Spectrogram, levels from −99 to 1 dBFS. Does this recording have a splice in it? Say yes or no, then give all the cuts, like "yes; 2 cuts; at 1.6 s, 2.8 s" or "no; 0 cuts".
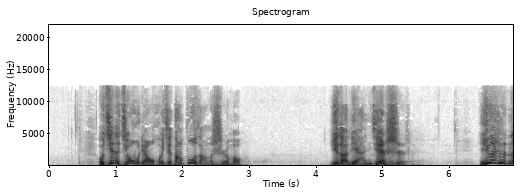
no; 0 cuts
